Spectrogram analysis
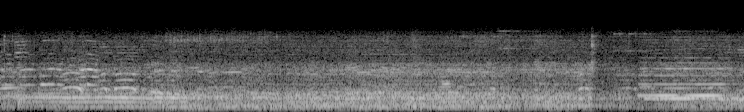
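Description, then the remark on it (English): Car horns honk over and over in a traffic jam, several overlapping blasts at different pitches layered over a constant loud rumble of engines and street noise, with murmuring voices mixed in. “It's as if drivers are using their horns to create even more chaos.”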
